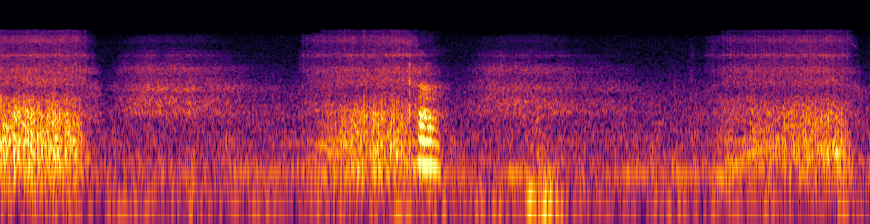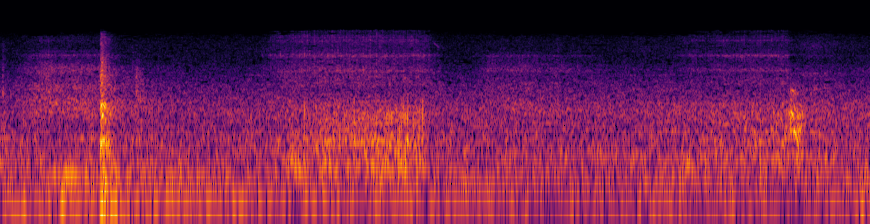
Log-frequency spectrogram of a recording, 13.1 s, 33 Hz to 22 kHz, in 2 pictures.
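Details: Sleeping man: irregular, rough, ordinary snores on the breath in, about four in 13 seconds, with quiet room noise between them.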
